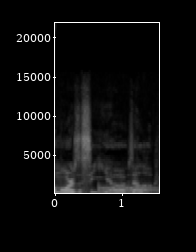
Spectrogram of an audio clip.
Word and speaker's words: Zello: so let's talk about Zillow it's pronounced hello with a Z is ello and Bill Moore is a CEO of Zelo like I saluted in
